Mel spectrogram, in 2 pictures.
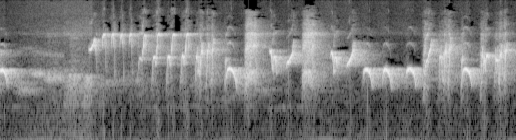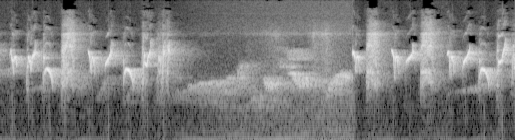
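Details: Lure recording of White-rumped shama song for caged birds: long fast sequence of repeated rising chirps and whistled phrases, a brief lull, then renewed rapid twittering.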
